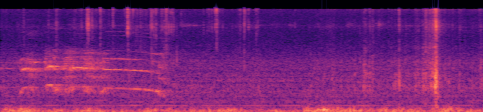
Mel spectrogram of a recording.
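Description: A rooster crows once, a drawn-out call that falls away at the end, lasting about a second and a half. Cardboard and packing tape are handled with scattered clicks, and there is a sharp snap near the end.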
